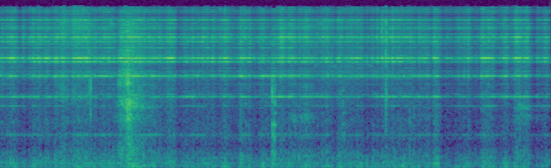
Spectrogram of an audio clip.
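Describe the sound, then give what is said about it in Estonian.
A fire alarm rings steadily during a fire drill in cold weather, a thin continuous tone that never lets up, with a brief noisy burst near the start and faint background clatter. “ja nüüd see undab raudselt poolteist tundi seal.”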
